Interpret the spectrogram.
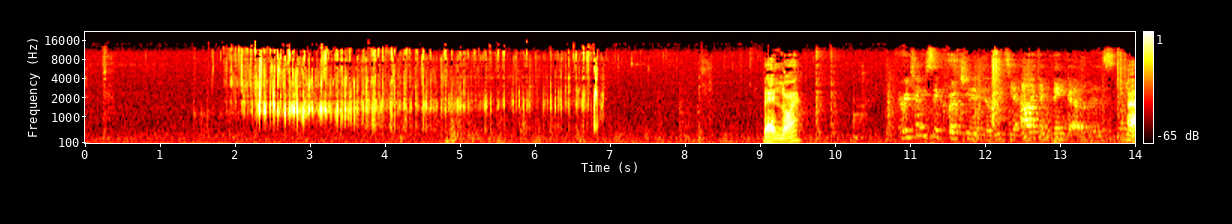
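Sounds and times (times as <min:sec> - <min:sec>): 
coffee pouring into a cup: 0:01.5 - 0:07.0
speech: 0:09.1 - 0:09.6, 0:11.3 - 0:13.9.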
